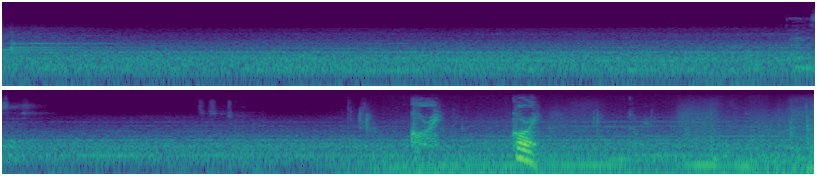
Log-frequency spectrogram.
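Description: A jet's engines hum steadily inside the cabin.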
